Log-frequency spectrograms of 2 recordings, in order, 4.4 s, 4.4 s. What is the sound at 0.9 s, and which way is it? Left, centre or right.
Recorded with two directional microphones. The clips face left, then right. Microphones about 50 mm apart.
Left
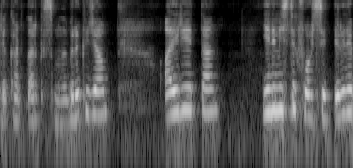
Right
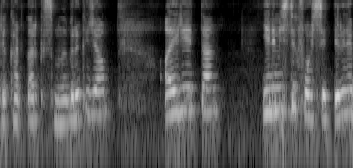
Speech, left.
